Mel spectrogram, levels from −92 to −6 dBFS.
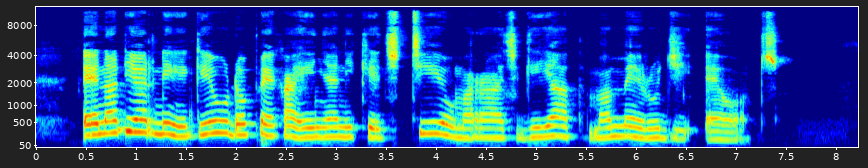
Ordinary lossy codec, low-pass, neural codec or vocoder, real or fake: MP3, 64 kbps; 10.8 kHz; vocoder, 44.1 kHz, 128 mel bands, Pupu-Vocoder; fake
